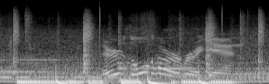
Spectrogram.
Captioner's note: wind blowing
